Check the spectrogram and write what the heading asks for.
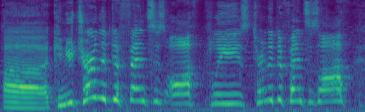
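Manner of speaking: a nervous, high-pitched inventor fumbling an apology; high flustered NPC gushing sorry; flustered artificer. Acted. GM voices flustered NPC pleading.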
